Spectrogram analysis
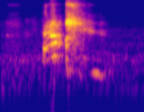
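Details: Human sneeze in a nose-sneezing challenge video: a quick intake, then a single sharp explosive burst of air through the nose and mouth.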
